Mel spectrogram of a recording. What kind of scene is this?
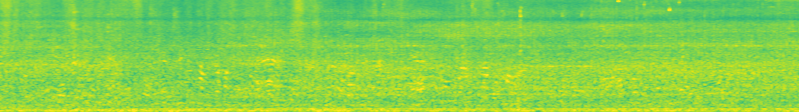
residential area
